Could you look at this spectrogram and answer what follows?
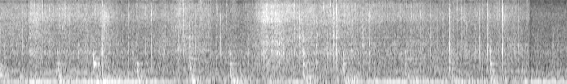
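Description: Onions frying in a pan for chicken breast béchamel pasta, a steady close sizzle with crackling pops and occasional stirring, continuous throughout with no voices.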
